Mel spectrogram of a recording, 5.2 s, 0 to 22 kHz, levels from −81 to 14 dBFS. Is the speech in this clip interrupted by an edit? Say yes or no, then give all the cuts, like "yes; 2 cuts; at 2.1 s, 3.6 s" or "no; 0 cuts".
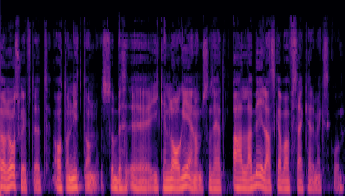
no; 0 cuts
